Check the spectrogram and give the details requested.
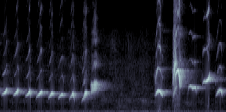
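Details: Caged green leafbird in full voice, played to provoke other green leafbirds into singing: a run of about ten evenly spaced whistled slurred notes, a brief pause, then louder sharp chirps and whistles.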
